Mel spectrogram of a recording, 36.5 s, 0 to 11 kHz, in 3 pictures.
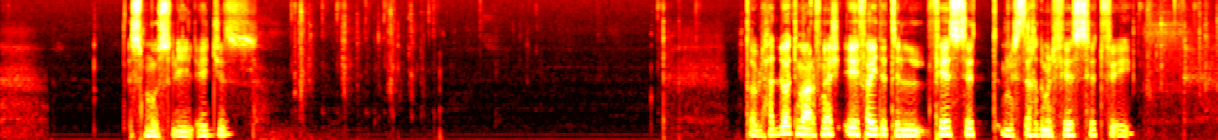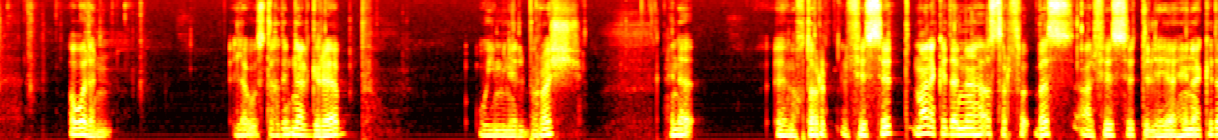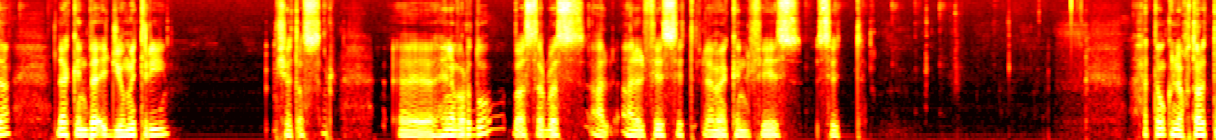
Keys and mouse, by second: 3.2 ctrl+middle click, 3.6 alt+shift+middle click, 4.3-6.6 shift+drag, 6.9-7.9 shift+drag, 8.3 alt+shift+middle click, 8.7-11.4 shift+drag, 11.7 ctrl+alt+middle click, 12.2 alt+shift+middle click, 12.7 ctrl+alt+middle click, 13.3 alt+shift+middle click, 17.7-21.0 drag, 23.0-24.1 drag, 24.4 click, 24.8-27.4 drag, 28.8-30.7 drag, 31.3 click, 32.4 click, 32.9 click, 33.5 click, 35.9-36.5 drag.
